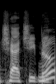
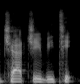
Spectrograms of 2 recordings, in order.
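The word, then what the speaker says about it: ChatGPT: You got a limit on chat GPT? Oh, I can I can speak to chat GBT.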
